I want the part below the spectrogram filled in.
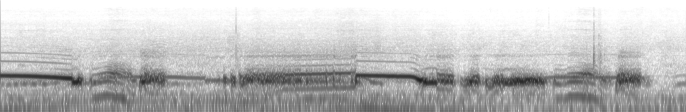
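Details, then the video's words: Dove singing in an unusual voice that sets it apart from others: long level hooting tones broken by quick rolling, warbling coos, repeated several times across the clip. "Suara Unik Burung Puter // Unique Sound Singing of dove"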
